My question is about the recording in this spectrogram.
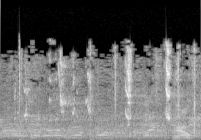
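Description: Basketball being dribbled on a hardwood court, repeated low thuds, amid a steady arena crowd murmur with short high squeaks of sneakers. A commentator's voice starts just before the end.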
